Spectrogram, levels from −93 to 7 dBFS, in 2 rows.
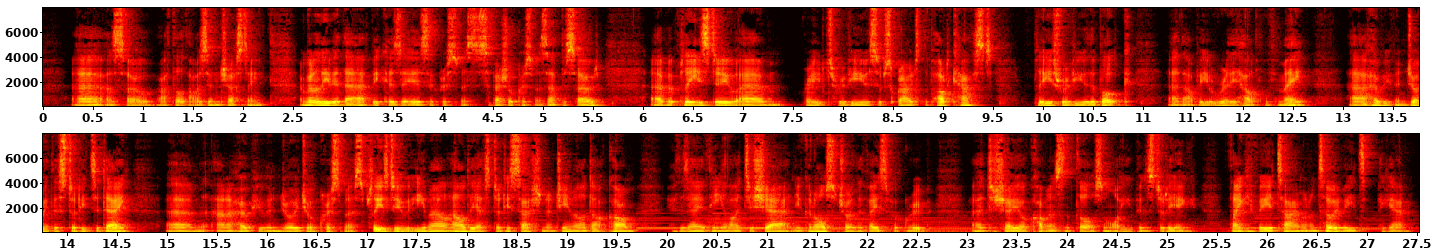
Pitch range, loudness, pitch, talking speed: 85-105 Hz, -26 LUFS, 90 Hz, 225 wpm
